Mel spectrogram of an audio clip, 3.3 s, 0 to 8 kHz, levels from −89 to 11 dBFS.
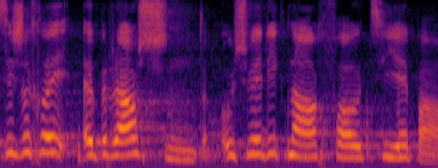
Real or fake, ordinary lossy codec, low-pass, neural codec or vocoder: real; none; none; none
